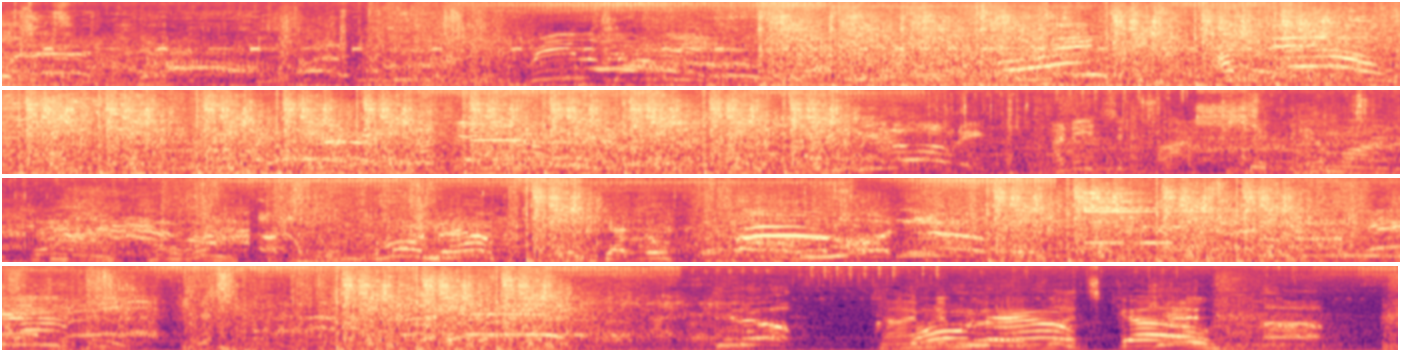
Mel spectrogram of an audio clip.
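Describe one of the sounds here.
A man talks with animation into a microphone close by.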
